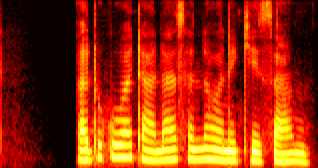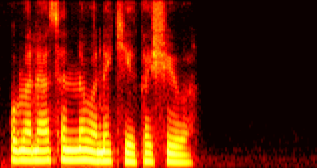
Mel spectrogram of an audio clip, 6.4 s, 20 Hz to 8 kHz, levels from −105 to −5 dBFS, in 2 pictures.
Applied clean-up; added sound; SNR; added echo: neural mask model DeepFilterNet 3.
